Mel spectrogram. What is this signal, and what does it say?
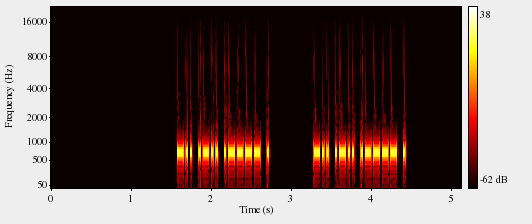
Morse code, heard as a keyed tone, about 41 wpm, 700 Hz. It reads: DL1E DL1E
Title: DXCC-100 Call Signs - 4 Characters - Repeated 2x - 45wpm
